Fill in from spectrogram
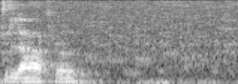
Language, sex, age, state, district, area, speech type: Sindhi, male, 60+, Maharashtra, Thane, urban, read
